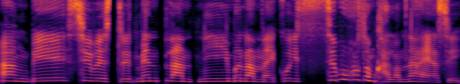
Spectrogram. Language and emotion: Bodo, disgusted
